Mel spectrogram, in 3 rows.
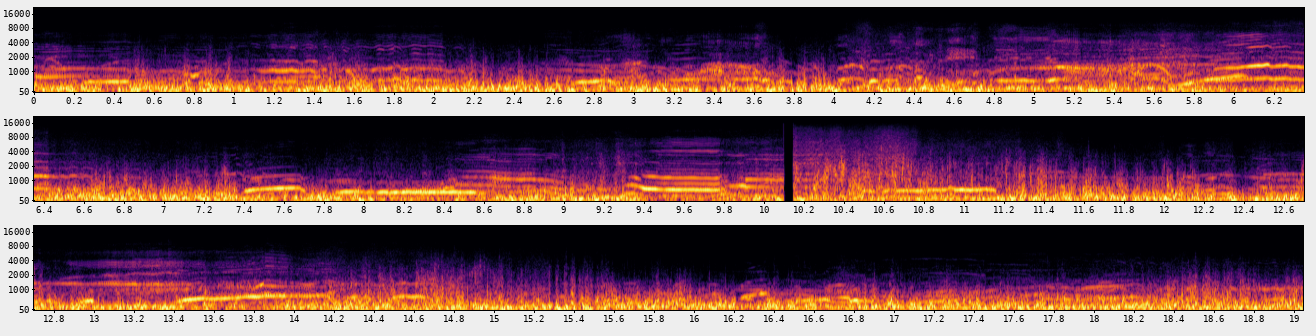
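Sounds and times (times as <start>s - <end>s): riders screaming and whooping: 0.0s - 19.0s
strong wind on microphone: 0.0s - 19.0s.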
